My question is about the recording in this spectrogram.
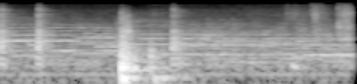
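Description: Soft background music of held, sustained notes, with a few sharp knocks and clicks of objects being handled; the loudest knock comes just under a second in.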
